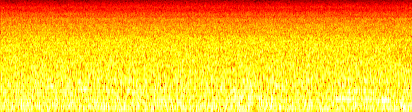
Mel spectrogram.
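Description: Cachoeira do Jaja, an easy-access waterfall in Morretes, pours with a constant, loud, close rushing roar and no breaks.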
